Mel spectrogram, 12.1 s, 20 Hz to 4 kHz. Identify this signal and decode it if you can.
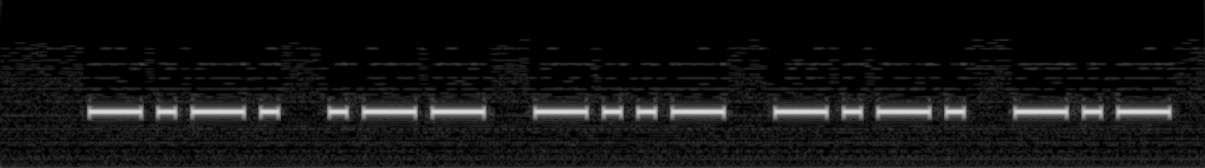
Morse code, heard as a keyed tone, about 7 wpm, 800 Hz. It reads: CWXCK
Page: Lezione 1: audio a 30 CPM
